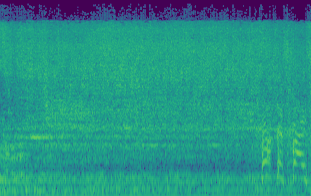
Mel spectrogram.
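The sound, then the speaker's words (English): A toilet flushes, a loud steady rush of swirling water lasting the whole few seconds, with a brief voice breaking in near the end. “You think I should flush this little bastard?”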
